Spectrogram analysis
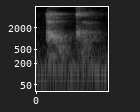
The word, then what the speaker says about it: Auka: Auka, that's how you pronounce it. It's Dutch. It's actually short of Audrey.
